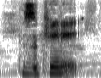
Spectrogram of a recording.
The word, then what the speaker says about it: zucchini: Zucchini. Okay, CH pronounced like k. Zucchini.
